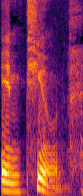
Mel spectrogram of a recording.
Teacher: This word has 2 syllables, and the stress is on that second syllable, impugn. And what it means is to claim that something is false, to say that, to challenge it and say that it's not true, and kind of cast doubt upon this situation or even this person.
